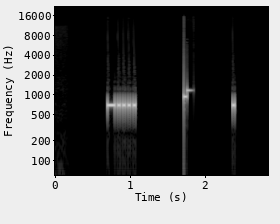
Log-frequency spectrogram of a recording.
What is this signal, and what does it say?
Morse code, heard as a keyed tone, about 36 wpm, 700 Hz. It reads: 6 E
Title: Single Letter-Number Alt - Rapid-Fire 35wpm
